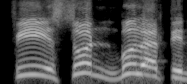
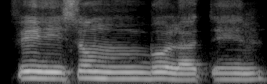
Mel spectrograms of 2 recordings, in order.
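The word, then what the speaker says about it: في سنبلة: Ini fi sun bulatin, baca. Fi sunbulatin. Salah baca gitu harusnya. Fi sumbulatin. Kenapa fi sumbulatin? Karena nun mati bertemu ba. Apa hukumnya? Iklab. Bagaimana cara bacanya? Harus M.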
